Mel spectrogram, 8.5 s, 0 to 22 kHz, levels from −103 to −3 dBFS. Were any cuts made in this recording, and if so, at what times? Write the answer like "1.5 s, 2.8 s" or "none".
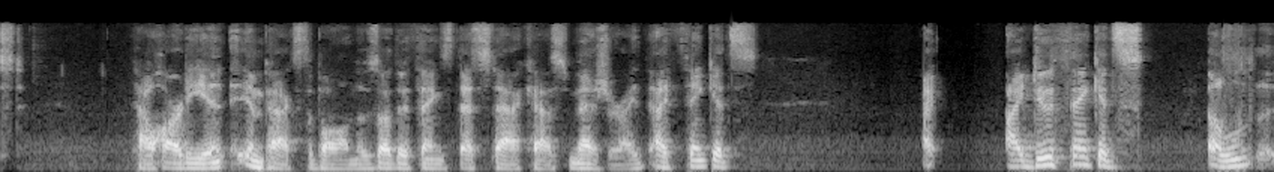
none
